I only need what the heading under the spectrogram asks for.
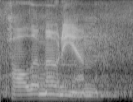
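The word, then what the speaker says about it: Polemonium: Are there any alternate pronunciations? I have just the one, polymonium.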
